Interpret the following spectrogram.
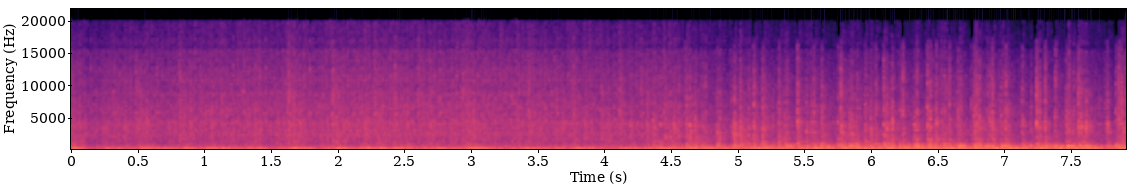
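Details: Kyle Petty No. 44 race car V8 with a new ignition and a water pump fix: deep, lumpy burble at a fairly steady idle with a slight rise in revs, no knocks or exhaust-leak ticking; 100% better than before.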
